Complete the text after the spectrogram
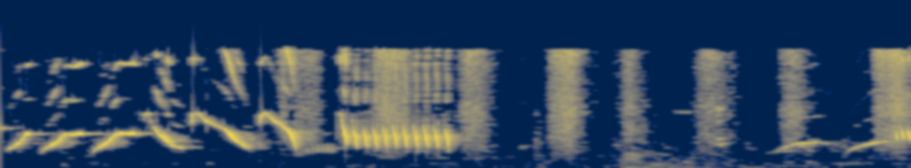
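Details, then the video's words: Canary song used as a lure to stimulate young canaries to chirp: a series of rising and falling whistled slurs, a short dense buzzy roll, then a quiet gap and two final upward whistles. "CUITAN KENARI TERBUKTI AMPUH BIKIN KENARI PAUD RAJIN NGERIWIK | PANCINGAN KENARI PAUD"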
